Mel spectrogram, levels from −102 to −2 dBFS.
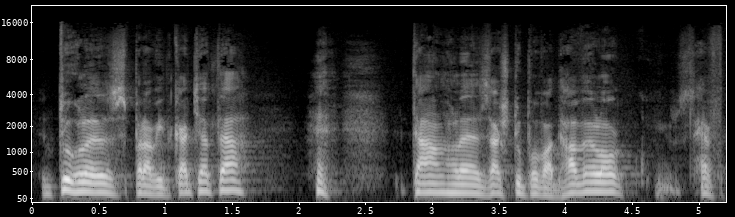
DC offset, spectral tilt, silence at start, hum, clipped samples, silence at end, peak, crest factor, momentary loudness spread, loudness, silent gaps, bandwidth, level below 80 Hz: under 0.1%; -7.5 dB/octave; 0.1 s; none; under 0.1%; 0.1 s; -8 dBFS; 18 dB; 13 LU; -25 LUFS; none; 14 kHz; -66 dBFS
